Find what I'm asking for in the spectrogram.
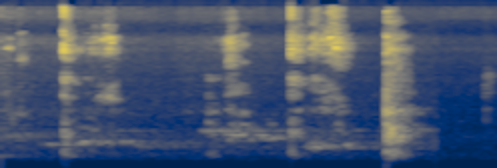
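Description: A spoon stirring ground spices with a little water in a pan, heard as a few close, sparse scrapes and metallic clinks separated by quiet, ending in one faint tap.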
